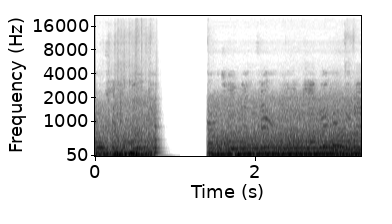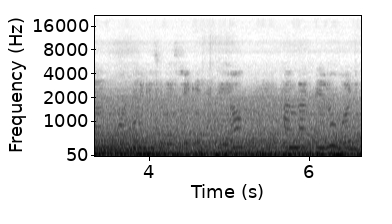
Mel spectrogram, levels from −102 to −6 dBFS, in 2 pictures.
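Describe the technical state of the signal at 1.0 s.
At 1.0 s the signal is inside a call audio freeze running from 0.75 to 1.41 s. The sound stops advancing. The last bit of sound stretches into a short fading buzz, then drops to silence for about 0.52 s. Packets were likely held up in transit, leaving the jitter buffer empty. When they arrive, the sound resumes exactly where it stopped. Nothing is lost, but everything after is pushed 0.64 s later.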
